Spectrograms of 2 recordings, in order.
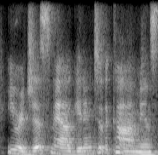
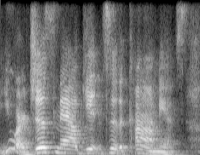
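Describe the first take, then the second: First: It is read out in a plain, neutral tone. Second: It is read with a pointed, sassy attitude.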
